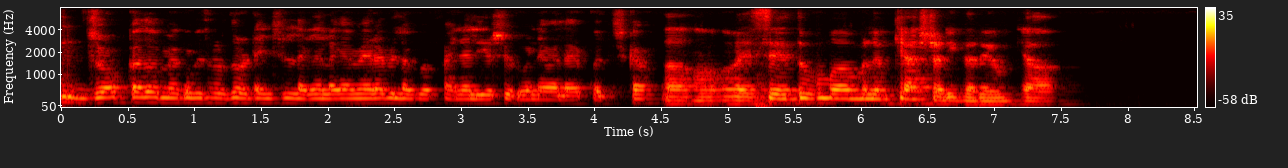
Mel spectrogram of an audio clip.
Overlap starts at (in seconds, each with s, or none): none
